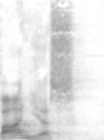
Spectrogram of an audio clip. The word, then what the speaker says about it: Banias: And Banias, it's called that because in the Greek period, they worshipped Pan. You know, might notice I'm pronouncing it Banias because Arabs can't pronounce the P.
